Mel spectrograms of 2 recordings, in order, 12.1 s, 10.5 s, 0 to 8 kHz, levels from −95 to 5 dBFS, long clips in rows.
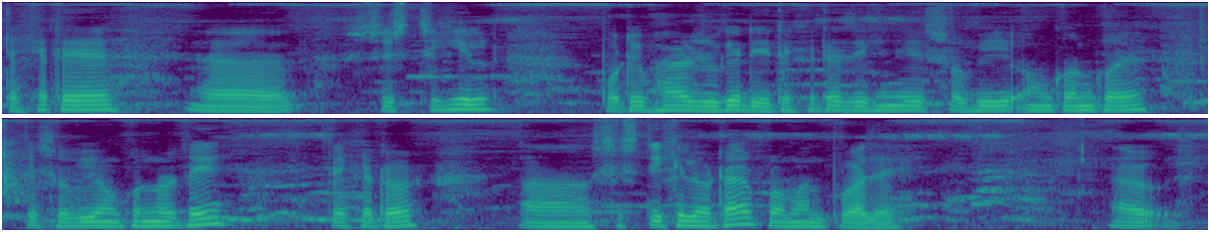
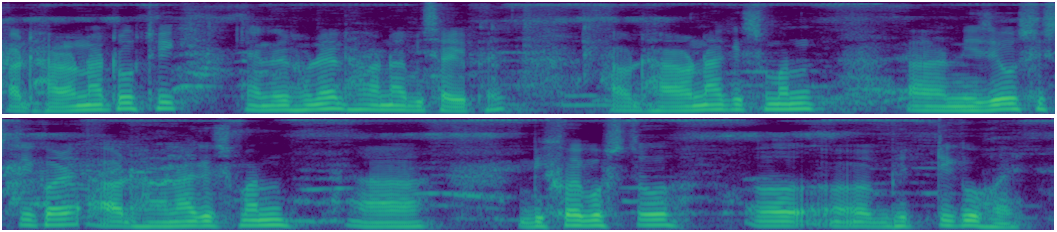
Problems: constant background noise, background conversations at intervals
